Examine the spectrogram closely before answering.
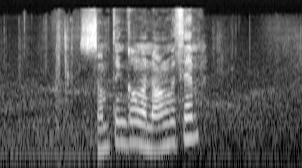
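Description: A young man asks a question calmly.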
